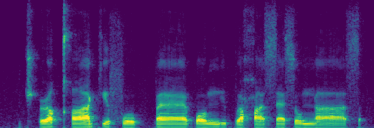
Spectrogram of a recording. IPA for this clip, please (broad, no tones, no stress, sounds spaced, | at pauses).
t͡ʃʼ ə˞ qʰ a kʲ ə f o pː æː p ɔ ʊ̯ ŋ i p ə ħ a s æ s o ŋ aː s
